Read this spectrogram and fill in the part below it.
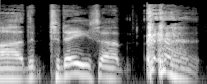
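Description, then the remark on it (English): Someone clears their throat and coughs, several short raspy bursts with a brief pause in between and a sharper cough near the end. “And I'm sorry if I don't get the cough button in time, forgive me on that.”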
